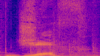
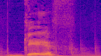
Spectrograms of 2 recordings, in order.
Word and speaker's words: GIF: And for his acceptance speech, Johnny, he played a short video on the big screen that actually says it's pronounced GIF with GIF. – A J. Yes. And not GIF with a G.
